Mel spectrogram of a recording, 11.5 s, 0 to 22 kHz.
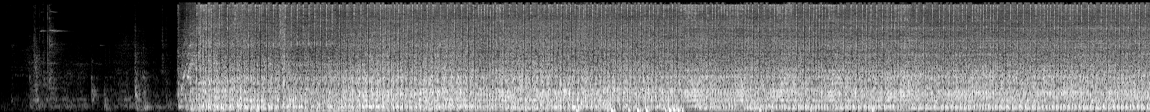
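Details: Toro CCR1000 3 hp single-stage snow blower, a no-start with a gummed-up carburetor jet, after checking spark and fuel: after a quiet start the engine catches and settles into a steady, even run with no misses or surging; normal running.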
